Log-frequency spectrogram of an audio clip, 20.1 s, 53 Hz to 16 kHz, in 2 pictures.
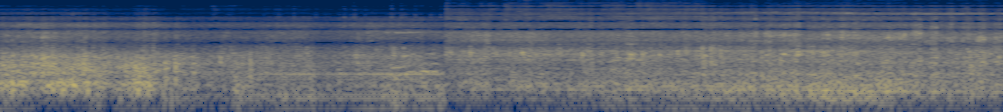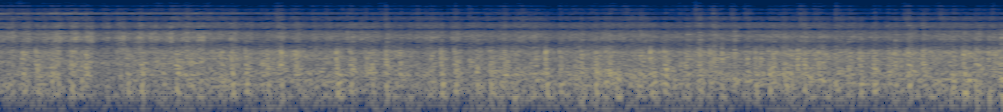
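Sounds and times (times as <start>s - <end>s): train wheels rushing on rails: 0.0s - 20.0s.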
